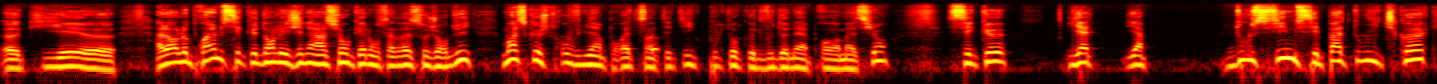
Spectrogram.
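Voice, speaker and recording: A man co-hosting a casual chat show about TV and streaming picks, talking in an animated way with lively jumps in pitch. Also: quick pace, no room sound. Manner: animated, lively pitch swings, frequent restarts. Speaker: co-host recommending TV shows.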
